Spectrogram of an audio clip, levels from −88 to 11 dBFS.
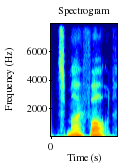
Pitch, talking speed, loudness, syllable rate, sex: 115 Hz, 220 wpm, -17 LUFS, 4.2 syllables/s, female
